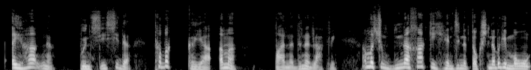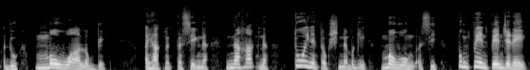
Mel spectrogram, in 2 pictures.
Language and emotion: Manipuri, angry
